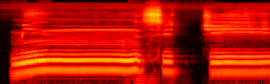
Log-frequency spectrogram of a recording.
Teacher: Yani burada cezimli nundan sonra sin harfi gelmiş burada. Sin harfi de ihfa harflerimizden sesi 1,5 elif genzimizde tutuyoruz.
